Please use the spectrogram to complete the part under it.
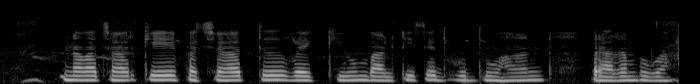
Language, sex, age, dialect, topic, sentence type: Hindi, female, 18-24, Awadhi Bundeli, agriculture, statement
